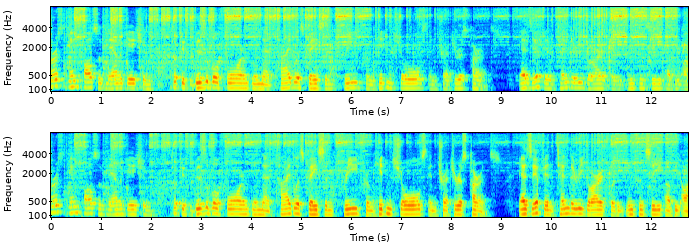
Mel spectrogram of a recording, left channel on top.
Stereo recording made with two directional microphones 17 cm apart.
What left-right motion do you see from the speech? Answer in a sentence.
In this clip you hear the speech move from left to right.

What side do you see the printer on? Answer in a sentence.
In this clip you hear the printer on the left.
